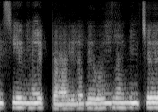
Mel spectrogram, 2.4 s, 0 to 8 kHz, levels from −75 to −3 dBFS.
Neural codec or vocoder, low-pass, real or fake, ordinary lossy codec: codec, 16 kHz, 0.5 kbps, FreqCodec, smaller model; none; fake; none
